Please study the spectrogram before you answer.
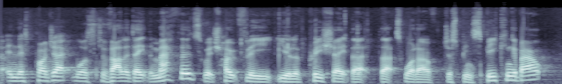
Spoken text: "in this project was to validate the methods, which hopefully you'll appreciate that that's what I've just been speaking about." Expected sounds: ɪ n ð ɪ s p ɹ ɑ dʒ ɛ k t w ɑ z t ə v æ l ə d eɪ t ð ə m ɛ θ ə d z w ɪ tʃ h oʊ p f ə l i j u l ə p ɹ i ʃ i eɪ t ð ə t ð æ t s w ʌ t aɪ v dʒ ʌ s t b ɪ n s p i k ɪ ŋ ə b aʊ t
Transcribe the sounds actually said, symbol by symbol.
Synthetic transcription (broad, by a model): ɪ n ð ɪ s p ɹ ɑ dʒ ɛ k t w ɑ z t ə v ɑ l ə d eɪ t ð ə m ɛ θ ə d z w ɪ tʃ h oʊ p f ə l i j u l ə p ɹ i ʃ i eɪ t ð ə t ð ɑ t s w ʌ t aɪ v dʒ ʌ s b ɪ n s p i k ɪ ŋ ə b aʊ t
